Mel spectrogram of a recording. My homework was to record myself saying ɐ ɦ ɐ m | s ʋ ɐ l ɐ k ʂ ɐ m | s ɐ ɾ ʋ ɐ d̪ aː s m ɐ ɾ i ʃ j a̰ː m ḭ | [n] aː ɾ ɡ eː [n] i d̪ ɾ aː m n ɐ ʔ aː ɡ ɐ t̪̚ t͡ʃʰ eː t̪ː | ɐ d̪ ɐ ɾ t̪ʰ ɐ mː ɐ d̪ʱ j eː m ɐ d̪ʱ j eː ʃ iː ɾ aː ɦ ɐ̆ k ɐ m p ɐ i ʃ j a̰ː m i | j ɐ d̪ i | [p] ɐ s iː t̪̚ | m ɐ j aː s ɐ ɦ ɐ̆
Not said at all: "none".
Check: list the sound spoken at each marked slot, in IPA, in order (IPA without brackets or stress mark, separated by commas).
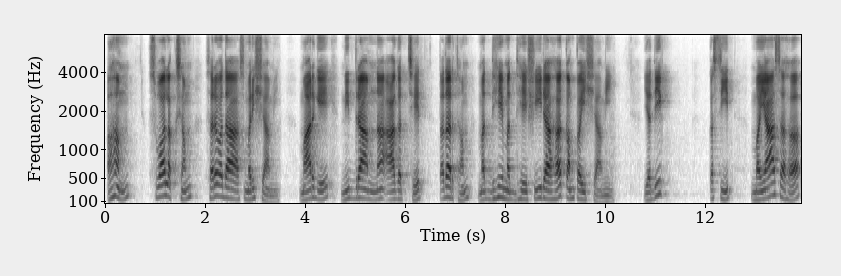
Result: m, n, k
